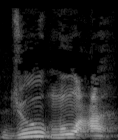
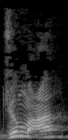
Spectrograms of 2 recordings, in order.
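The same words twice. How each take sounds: First: A vowel follows the m sound. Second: No vowel follows the m sound. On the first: The speaker calls it right. "That's a correct pronunciation" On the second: The speaker calls it wrong. "Jumu'ah is wrong. ... with a sukun on the meme"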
